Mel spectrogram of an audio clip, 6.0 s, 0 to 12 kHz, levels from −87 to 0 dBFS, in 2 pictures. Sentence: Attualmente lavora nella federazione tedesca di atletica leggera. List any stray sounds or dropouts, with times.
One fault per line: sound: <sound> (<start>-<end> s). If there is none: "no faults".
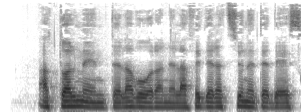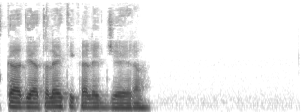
no faults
